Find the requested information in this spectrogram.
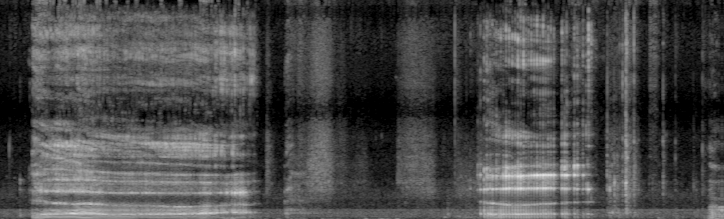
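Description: Two long, deep, voiced burps separated by a quiet pause, with low room noise behind them.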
